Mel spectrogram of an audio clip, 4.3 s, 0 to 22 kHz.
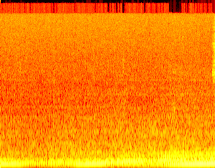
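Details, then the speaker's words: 2015 Audi R8 manual, 150,000 miles, not yet warm (coolant quarter, oil just past first peg), very open exhaust; pulls away in first, clutch engages mid-pedal, no slip or judder: normal pull-away. "so the clutch engages very well engages exactly where it's supposed to be right in the middle of the pedal travel"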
